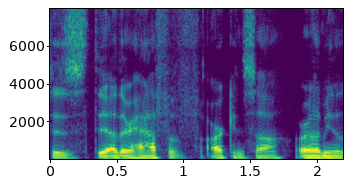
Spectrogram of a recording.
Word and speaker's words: Arkansas: Why do you say Arkansas like that? It's I always thought it was Arkansas. No, it's Arkansas. It's Arkansas. That's how you pronounce it.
